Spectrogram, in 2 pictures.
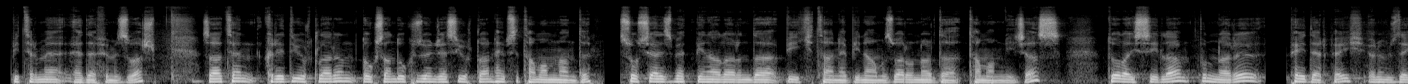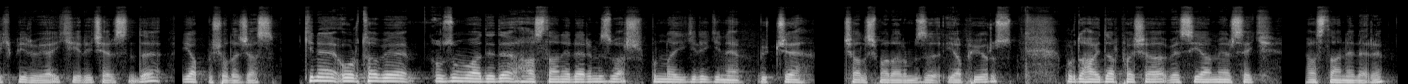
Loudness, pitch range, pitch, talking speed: -17 LUFS, 105-130 Hz, 115 Hz, 110 wpm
